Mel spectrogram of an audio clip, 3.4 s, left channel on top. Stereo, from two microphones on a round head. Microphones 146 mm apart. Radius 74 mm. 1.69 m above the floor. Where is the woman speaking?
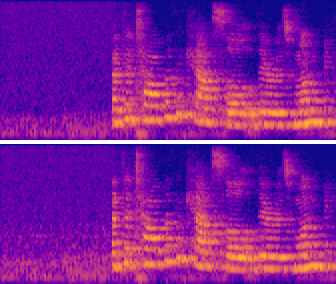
60° right (ahead or behind), 1.1 m; by 3.3 s 30° left (ahead or behind), 0.7 m.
